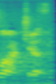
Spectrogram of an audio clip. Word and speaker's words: sláinte: A lot of people see sláinte all the time. That's like on hats and shirts, you see it at bars. That's how it's pronounced, sláinte.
